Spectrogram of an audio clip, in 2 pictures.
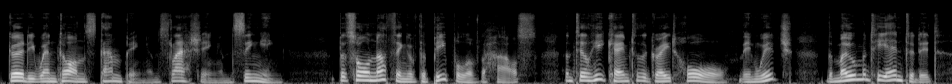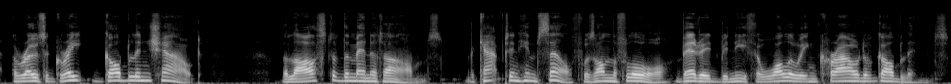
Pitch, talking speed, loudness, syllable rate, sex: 140 Hz, 180 wpm, -19 LUFS, 4.8 syllables/s, male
